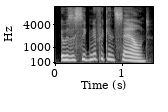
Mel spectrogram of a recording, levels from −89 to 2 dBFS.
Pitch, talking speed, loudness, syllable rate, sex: 250 Hz, 205 wpm, -16 LUFS, 6.3 syllables/s, female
